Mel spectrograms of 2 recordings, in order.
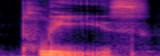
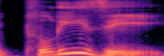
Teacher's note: making it a soft Z sound, not a sharp S. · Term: gentle voiced Z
